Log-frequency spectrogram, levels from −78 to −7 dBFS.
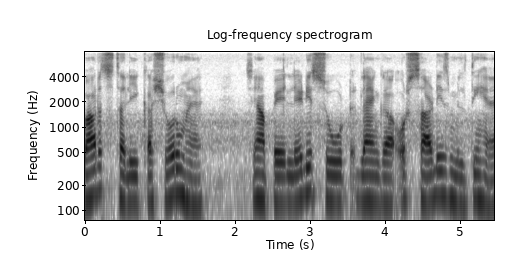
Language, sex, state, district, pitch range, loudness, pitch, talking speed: Hindi, male, Chandigarh, Chandigarh, 125-140 Hz, -19 LUFS, 130 Hz, 140 wpm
